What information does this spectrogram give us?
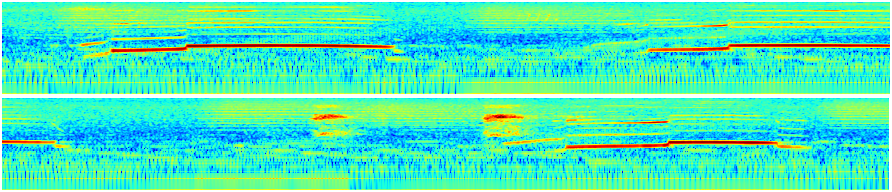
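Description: Common Loon giving three long, mournful wails that slide up and hold a steady tone for about a second each, over a low background music bed.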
